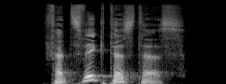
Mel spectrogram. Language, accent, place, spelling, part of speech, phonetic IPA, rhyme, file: German, Germany, Berlin, verzwicktestes, adjective, [fɛɐ̯ˈt͡svɪktəstəs], -ɪktəstəs, De-verzwicktestes.ogg
- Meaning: strong/mixed nominative/accusative neuter singular superlative degree of verzwickt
